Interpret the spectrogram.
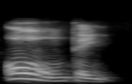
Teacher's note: tem esse M final vira um I nasal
